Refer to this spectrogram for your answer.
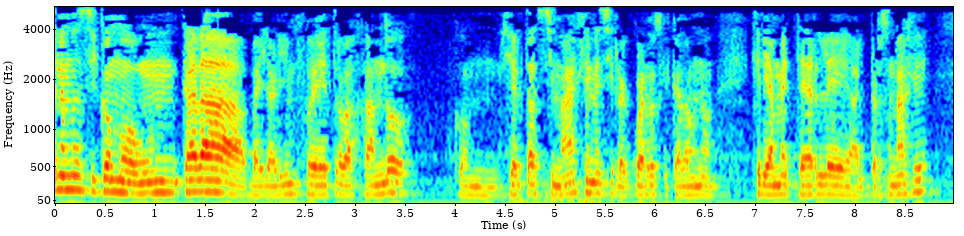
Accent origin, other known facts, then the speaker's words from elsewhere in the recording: Mexico; moved away as an adult; yo estaba estudiando artes escénicas en México, yo soy mexicano.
